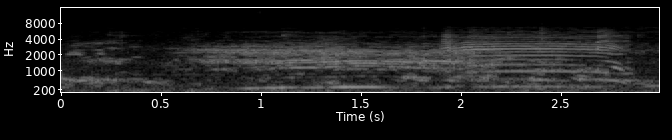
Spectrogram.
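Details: Male breeding goats at the Pakis market near Malang, 10/3/22: a long, wavering, nasal bleat rich in overtones fills most of the moment, with crowd chatter and market noise underneath.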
